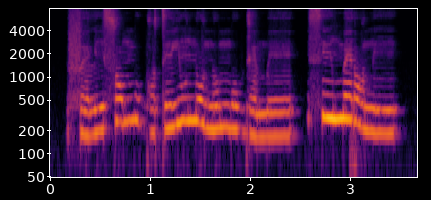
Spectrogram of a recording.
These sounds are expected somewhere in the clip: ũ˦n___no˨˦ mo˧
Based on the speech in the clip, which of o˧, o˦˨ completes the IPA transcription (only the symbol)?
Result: o˦˨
